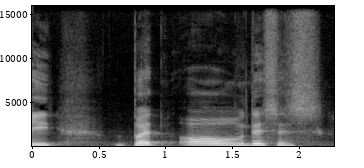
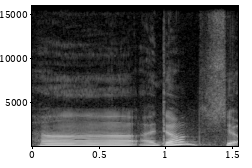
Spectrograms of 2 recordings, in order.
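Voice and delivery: normal talking voice

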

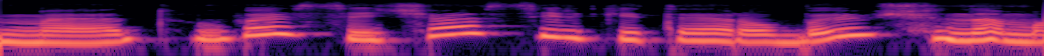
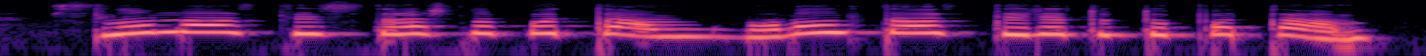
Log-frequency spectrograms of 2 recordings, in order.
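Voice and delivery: shouting; 8 semitones higher than usual. A narrator's reading. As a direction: keep wailing in panic, pitched up. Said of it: "Так він кричав". (панічний крик)

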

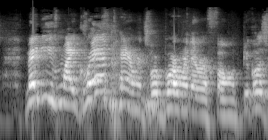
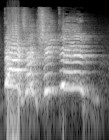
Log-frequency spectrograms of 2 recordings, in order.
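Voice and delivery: high, loud disbelief; 12 semitones higher, 7 dB louder, slower than usual. Real, not acted. Still laughing at the story.

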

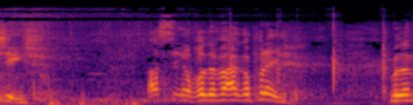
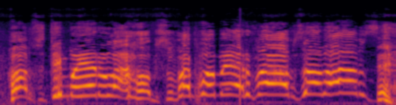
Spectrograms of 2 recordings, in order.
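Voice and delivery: urgent shouting; 9 semitones higher, 5 dB louder than usual. Real, not acted. Urging friend to run to bathroom.

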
